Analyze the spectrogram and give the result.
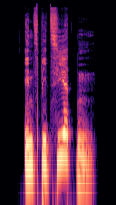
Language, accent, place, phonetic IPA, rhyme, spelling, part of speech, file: German, Germany, Berlin, [ɪnspiˈt͡siːɐ̯tn̩], -iːɐ̯tn̩, inspizierten, adjective / verb, De-inspizierten.ogg
- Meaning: inflection of inspizieren: 1. first/third-person plural preterite 2. first/third-person plural subjunctive II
